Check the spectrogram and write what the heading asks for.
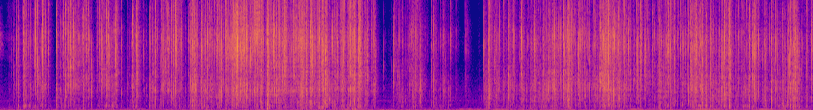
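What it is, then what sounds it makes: Plastic candy wrapper crinkled. Fingers crinkle a shiny plastic-film Airheads candy bag filled with candy and tap it with their nails. Dense, bright crackling and rustling runs throughout, with a brief quieter stretch in the middle before it picks up again. The sound is crisp and high with almost no low end and no lingering ring.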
